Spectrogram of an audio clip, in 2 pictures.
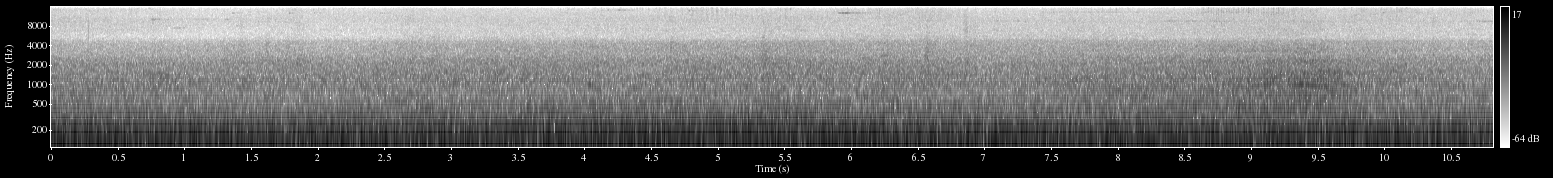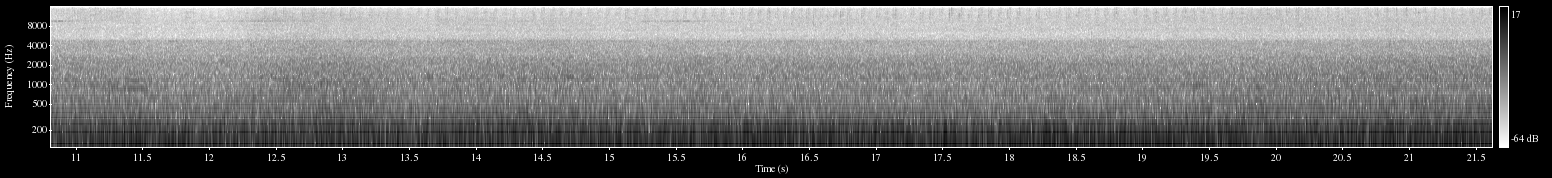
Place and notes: Night walk in the alley, Went to the main road from the alley, Traffic Sound
Binaural recordings
Zoom H4n+ Soundman OKM II
Taipei City, Taiwan, 17 February 2014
